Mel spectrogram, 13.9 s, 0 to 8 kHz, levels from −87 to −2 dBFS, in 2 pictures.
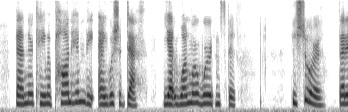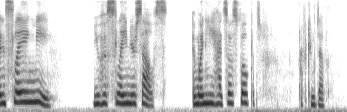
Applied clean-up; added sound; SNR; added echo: neural diffusion model UNIVERSE++.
